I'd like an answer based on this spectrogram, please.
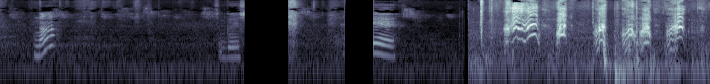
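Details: Dog giving a few short, high rising whines separated by silences, followed by a busier stretch of sharp yips and barks mixed with human voices.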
